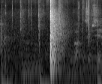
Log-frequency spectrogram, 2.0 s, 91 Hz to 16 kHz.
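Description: An 18V Ryobi ONE+ battery pack being pushed into the mower's battery port, snapping into place with one sharp click-thunk about a second in.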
